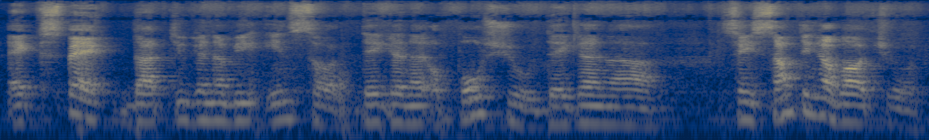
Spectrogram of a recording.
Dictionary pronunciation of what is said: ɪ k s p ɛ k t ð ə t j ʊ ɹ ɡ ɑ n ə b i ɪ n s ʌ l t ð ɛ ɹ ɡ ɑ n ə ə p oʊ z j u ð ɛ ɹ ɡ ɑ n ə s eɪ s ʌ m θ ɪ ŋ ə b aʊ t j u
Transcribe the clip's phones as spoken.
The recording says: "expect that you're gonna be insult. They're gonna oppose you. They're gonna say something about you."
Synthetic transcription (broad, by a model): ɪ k s p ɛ k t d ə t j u ɡ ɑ n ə b i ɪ n s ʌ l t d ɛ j ɡ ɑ n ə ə p oʊ s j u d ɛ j ɡ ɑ n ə s eɪ s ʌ m t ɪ ŋ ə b aʊ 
